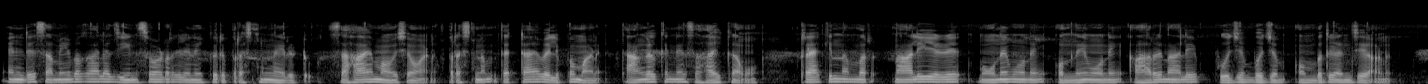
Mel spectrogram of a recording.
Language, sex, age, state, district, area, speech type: Malayalam, male, 18-30, Kerala, Wayanad, rural, read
